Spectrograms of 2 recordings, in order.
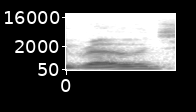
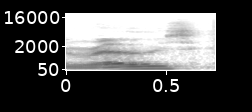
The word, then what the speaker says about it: Rhodes: He, like, was talking about it, and he mispronounced Cody Rhodes. He said Rose.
